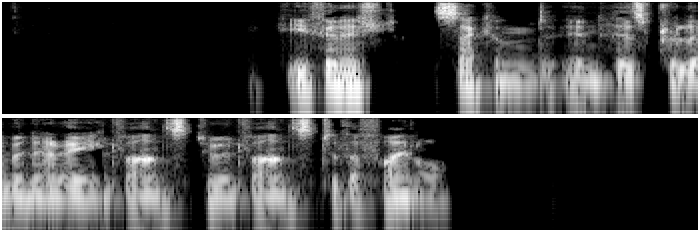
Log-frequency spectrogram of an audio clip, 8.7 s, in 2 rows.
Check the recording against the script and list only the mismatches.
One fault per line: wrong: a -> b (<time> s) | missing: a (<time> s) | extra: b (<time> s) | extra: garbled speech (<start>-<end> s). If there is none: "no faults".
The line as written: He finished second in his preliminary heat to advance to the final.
wrong: heat -> advance (5.0 s)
